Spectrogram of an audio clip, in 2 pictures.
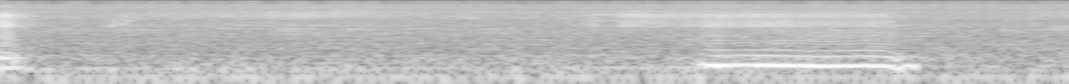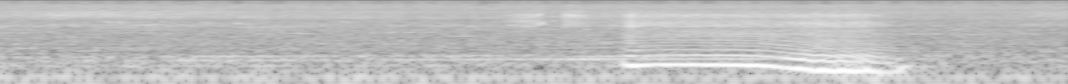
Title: Keeps snoring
